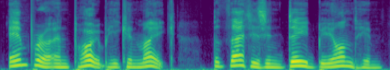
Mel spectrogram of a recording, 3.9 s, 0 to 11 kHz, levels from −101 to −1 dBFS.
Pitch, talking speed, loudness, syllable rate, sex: 180 Hz, 185 wpm, -16 LUFS, 4.5 syllables/s, male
